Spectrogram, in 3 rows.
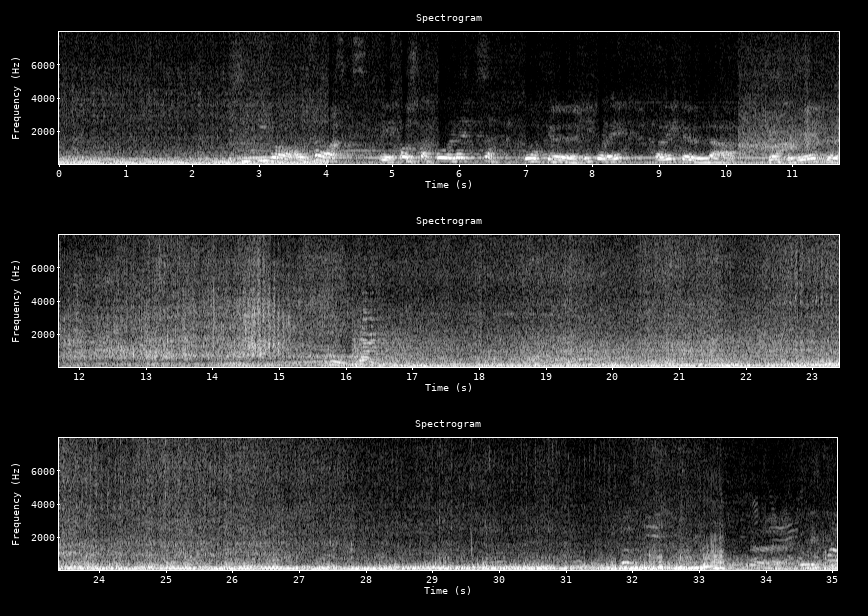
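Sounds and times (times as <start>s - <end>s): car engines running at low revs: 0.0s - 4.1s, 6.8s - 35.0s
onlookers' voices: 29.6s - 35.0s.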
